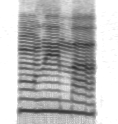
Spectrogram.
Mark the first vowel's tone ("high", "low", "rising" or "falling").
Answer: low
